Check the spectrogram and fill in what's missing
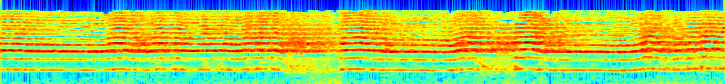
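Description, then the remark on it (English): A shofar ram's horn sounds one long, loud, brassy blast at the St. Regis Hotel in Abu Dhabi, signalling the start of talks between an Israeli delegation and UAE negotiators. It holds a steady pitch for about seven seconds, wavering briefly twice along the way. No one speaks. “The sound of the shofar, a ram's horn, at the St. Regis Hotel in Abu Dhabi was the signal for the beginning for the talks as the Israeli delegation met with UAE negotiators.”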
